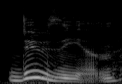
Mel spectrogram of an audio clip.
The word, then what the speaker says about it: Do!zeum: And I'm happy to say that we have officially rebranded to the Highlands Duseum. And that is spelled D O exclamation point ZU M.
